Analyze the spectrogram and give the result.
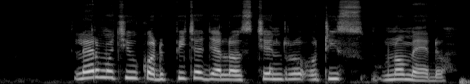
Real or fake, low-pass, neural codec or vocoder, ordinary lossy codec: real; none; none; none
